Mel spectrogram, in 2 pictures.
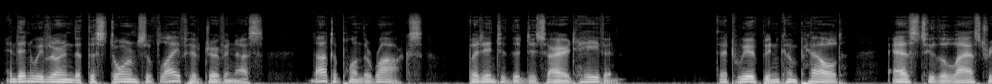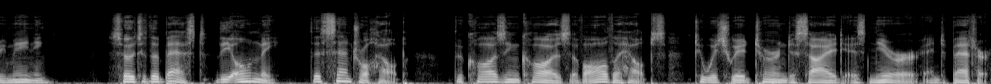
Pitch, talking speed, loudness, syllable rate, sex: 100 Hz, 170 wpm, -19 LUFS, 4.8 syllables/s, male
